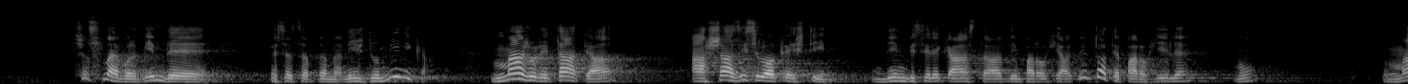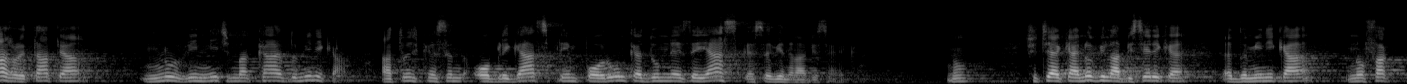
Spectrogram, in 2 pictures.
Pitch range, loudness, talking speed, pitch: 140-165 Hz, -31 LUFS, 105 wpm, 150 Hz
